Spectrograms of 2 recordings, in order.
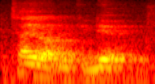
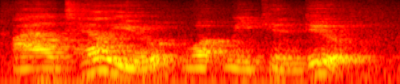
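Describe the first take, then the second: First: The phrase is said quickly with reduced words. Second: The phrase is said slowly and fully. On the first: "More quickly" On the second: "let's look at the changes slowly"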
